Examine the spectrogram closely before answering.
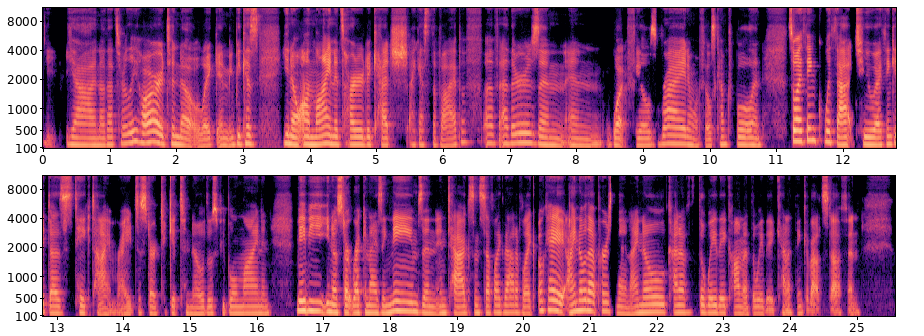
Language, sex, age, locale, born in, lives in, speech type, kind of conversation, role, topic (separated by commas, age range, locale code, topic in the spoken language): English, female, 25-29, en-US, United States, United States, conversation, advice, advisor, How can I start conversations confidently?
